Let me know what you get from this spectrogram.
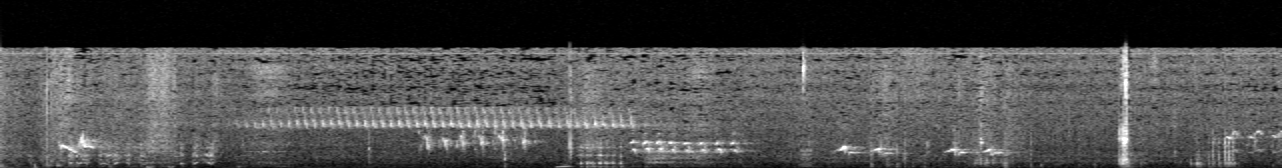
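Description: Near silence with the engine not yet running: faint bird chirps and a fast, high trill, and one sharp click near the end.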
